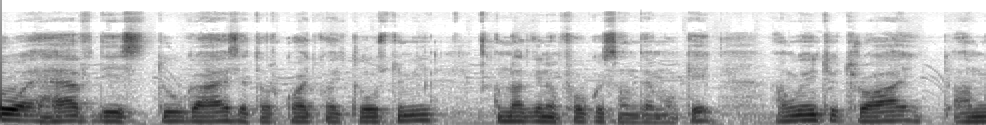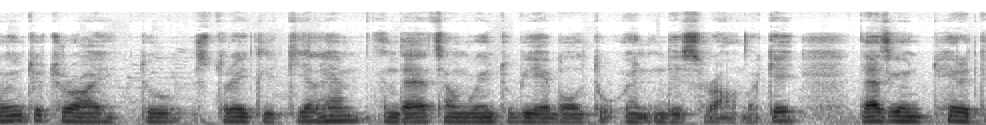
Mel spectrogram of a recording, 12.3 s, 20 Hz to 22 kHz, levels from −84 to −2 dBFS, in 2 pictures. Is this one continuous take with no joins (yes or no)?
yes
